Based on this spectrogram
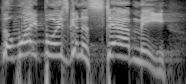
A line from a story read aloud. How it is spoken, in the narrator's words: the drunk girl screams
